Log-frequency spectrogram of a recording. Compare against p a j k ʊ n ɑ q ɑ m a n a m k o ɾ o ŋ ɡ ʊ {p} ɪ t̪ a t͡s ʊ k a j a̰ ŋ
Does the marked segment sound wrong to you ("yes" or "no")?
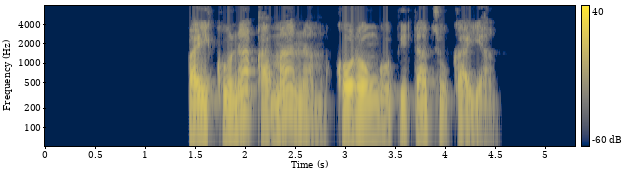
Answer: no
